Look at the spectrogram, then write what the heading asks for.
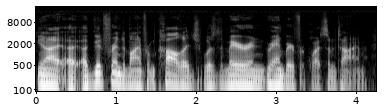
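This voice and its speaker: Talking at a very fast pace, a man uses a medium pitch with a Texan accent. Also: very clean recording, silent background. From Texas, San Antonio. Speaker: small-town mayor. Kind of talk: radio interview. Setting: studio.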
